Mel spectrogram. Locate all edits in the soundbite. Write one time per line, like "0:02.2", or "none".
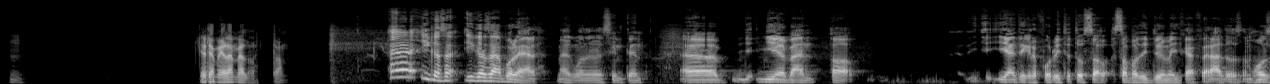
0:11.8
